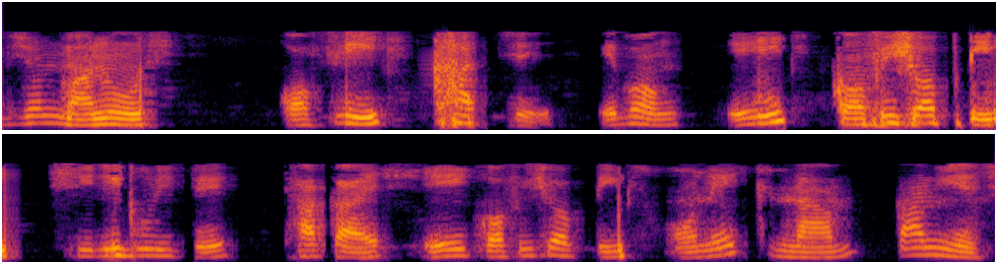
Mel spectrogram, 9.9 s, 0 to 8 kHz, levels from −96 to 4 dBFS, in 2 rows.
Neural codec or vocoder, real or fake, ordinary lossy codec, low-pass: codec, 44.1 kHz, 7.8 kbps, Pupu-Codec; fake; AAC, 16 kbps; 7.2 kHz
